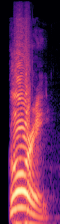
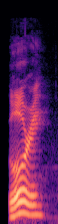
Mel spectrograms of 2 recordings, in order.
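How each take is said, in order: First: It is shouted at full volume. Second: It is said more loudly than before.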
